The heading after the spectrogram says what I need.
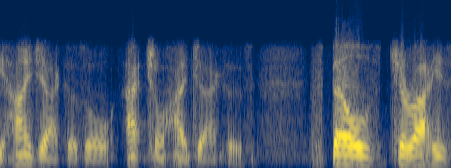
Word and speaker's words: Jarrah: Department of Justice list of would-be hijackers or actual hijackers spells Jarrahi's name wrongly. It puts an I on it. It's Jarrah, and they spelled it Jarrahi, which is a bit sloppy, unless perhaps he had a passport that was spelt wrong.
